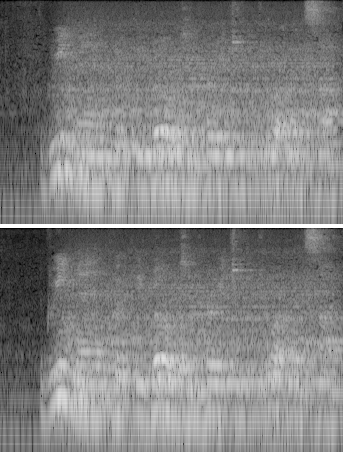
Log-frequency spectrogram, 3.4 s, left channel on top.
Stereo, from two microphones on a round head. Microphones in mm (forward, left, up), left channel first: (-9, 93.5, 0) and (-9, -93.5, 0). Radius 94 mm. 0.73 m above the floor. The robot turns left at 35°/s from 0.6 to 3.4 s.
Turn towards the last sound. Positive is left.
turn(degrees=160)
